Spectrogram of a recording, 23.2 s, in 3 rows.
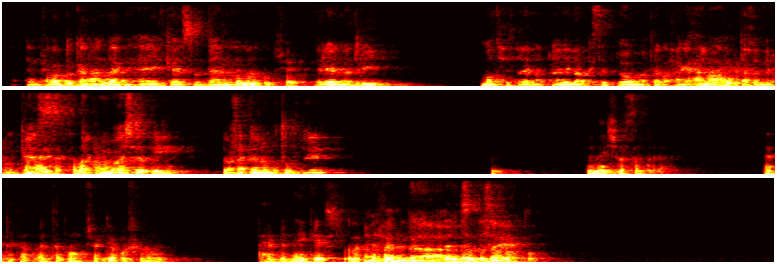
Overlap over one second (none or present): present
